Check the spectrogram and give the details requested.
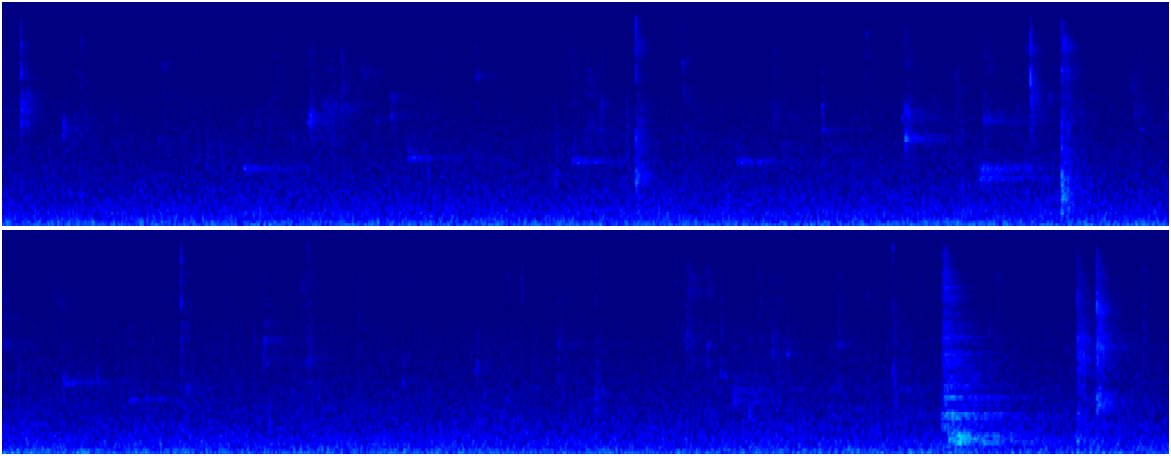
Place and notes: Saint Neot, Wielka Brytania - inside cavern
soundscape inside Carnglaze Cavern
